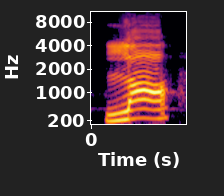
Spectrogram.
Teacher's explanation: ला पार्श्विक ध्वनि है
